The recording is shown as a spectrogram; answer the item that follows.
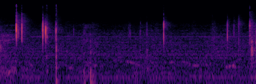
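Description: A few faint, sharp crinkles and clicks of candy-bar wrappers being handled, three close together in the first second and one or two more later, over quiet room tone.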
